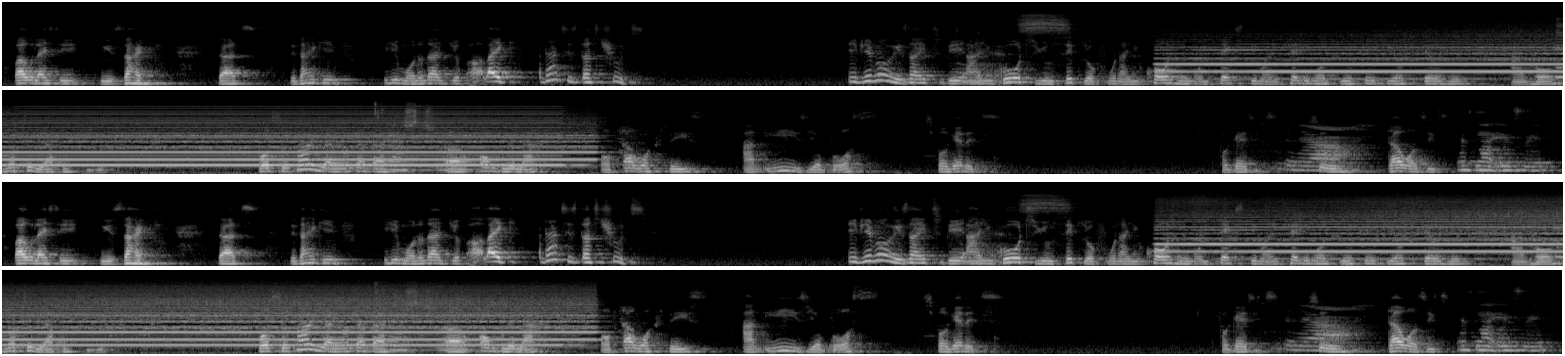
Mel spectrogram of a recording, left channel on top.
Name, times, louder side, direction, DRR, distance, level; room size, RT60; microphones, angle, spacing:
voice 1, 0.1-2.5 2.9-3.5 3.8-6.4 8.5-16.7 18.2-19.6 20.0-21.1 21.6-22.7 23.0-24.2 25.0-25.6 27.8-28.3 28.8-29.1 29.5-30.0, right 2 dB, 30° right, 0.6 m, -26 dB
voice 2, 9.5-10.0 17.8-17.9 19.4-20.3 28.3-29.2 30.2-31.0, left 1 dB, 15° left, 2.4 m, -33 dB
sound 1, 11.5-21.6, right 1 dB, 75° right, 1.4 m, -27 dB
sound 2, 15.5-21.5, left 4 dB, 75° left, 5.3 m, -27 dB
18.5 x 9.2 x 6.0 m
head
